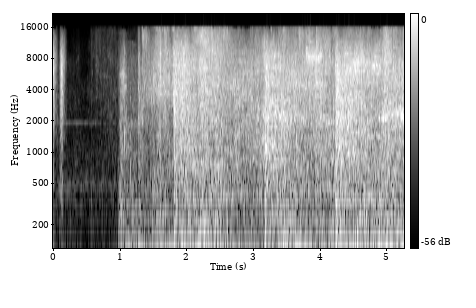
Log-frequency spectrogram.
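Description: Magic effects whoosh and crackle in a fast fight.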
